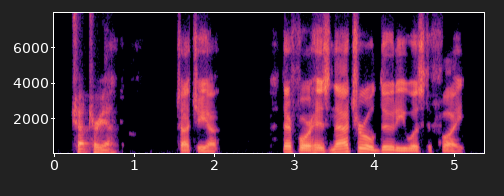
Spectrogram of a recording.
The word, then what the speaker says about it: Kshatriya: Kshatriya. Kshatriya. Kshat. Therefore, pronounced Kshat, S-C-H, like Shat. Kshatriya.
